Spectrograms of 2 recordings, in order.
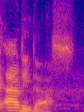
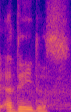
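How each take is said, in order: First: ADI-das, stress up front; Adidas with the first syllable stressed; British Adidas. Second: A-DEE-dus, stress in the middle; Adidas with a long stressed DEE; weirdos' Adidas. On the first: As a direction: say Adidas as AD-ee-dass. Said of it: "I say Adidas". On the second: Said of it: "but weirdos say Adidas". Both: Shown as a demonstration.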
